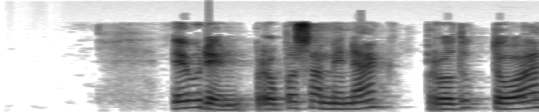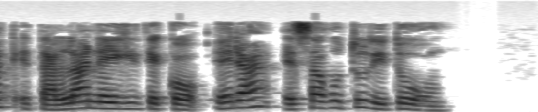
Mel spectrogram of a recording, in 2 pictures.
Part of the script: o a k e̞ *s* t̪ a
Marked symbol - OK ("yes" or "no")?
no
